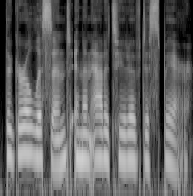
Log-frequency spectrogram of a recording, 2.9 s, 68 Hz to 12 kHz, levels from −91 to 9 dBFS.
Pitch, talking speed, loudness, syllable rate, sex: 180 Hz, 165 wpm, -19 LUFS, 5.2 syllables/s, female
